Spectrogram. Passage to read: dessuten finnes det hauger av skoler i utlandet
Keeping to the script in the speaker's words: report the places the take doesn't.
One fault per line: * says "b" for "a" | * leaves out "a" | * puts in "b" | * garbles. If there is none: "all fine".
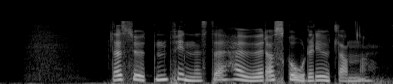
all fine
